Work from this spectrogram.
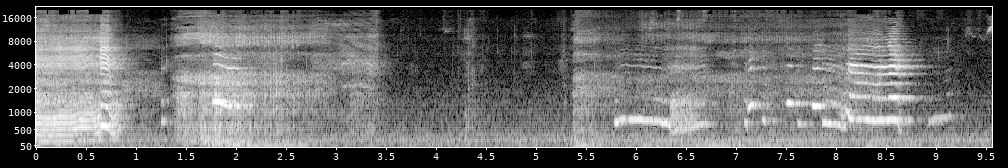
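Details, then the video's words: Chihuahua answering a person's snorts: a high, tight squeal at the start, a faint breathy stretch, then a run of bent, groaning whimpers and squeaky yowls near the end. "Funny Chihuahua Noises"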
